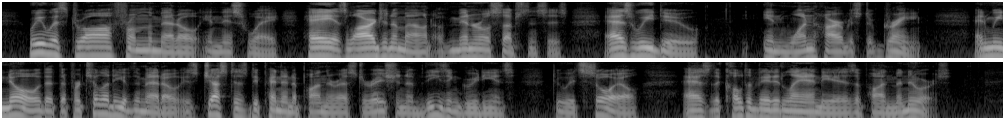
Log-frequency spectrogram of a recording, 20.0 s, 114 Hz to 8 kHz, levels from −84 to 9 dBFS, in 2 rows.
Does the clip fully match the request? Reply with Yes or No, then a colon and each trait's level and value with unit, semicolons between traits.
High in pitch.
No: low, 100 Hz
